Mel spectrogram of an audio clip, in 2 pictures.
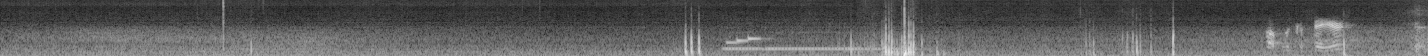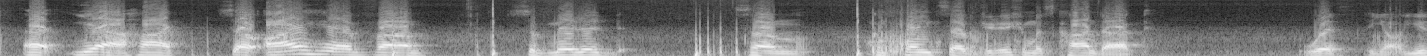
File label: Phone Call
